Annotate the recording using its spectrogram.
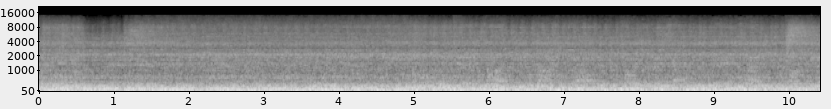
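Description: Grindcore band playing live at full volume, bass guitar, electric guitars and drums merging into a dense, steady wall of sound heaviest in the low end, with no break.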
